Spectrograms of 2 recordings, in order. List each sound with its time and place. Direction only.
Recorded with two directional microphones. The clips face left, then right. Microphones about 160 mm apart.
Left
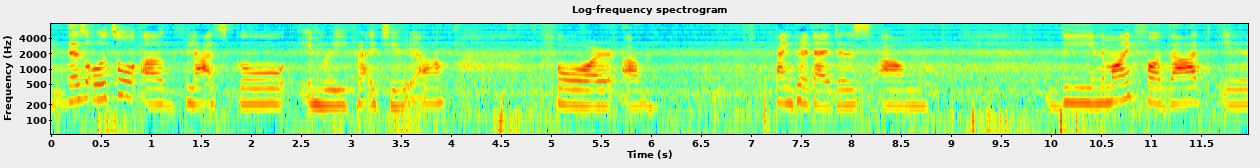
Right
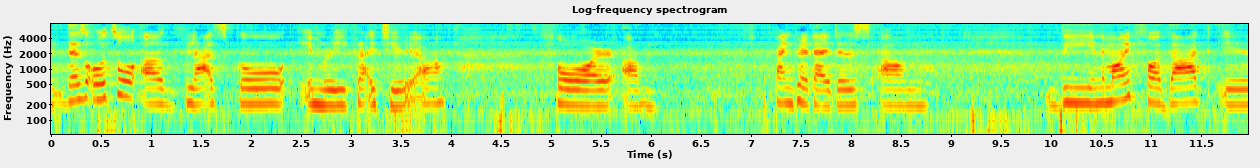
0.1 s speech: 15° right (ahead or behind)
5.0 s speech: 20° right (ahead or behind)
7.2 s speech: 15° right (ahead or behind)
10.1 s speech: 15° right (ahead or behind)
